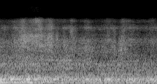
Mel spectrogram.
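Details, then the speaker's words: 1972 GMC six-cylinder ice cream truck after tune-up, cleaning fouled spark plugs, and correcting manifold to ported vacuum, loose hoses found that were likely leaking: smooth, even idle rumble, now running on all six cylinders. "but the car it just sounds so much better now it's running on all six cylinders"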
